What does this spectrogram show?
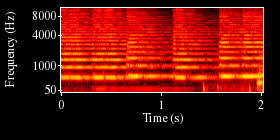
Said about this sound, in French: Mais c'est dur les klaxons, hein. Bah oui. C'est pas facile, hein.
